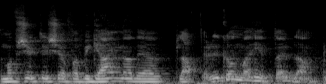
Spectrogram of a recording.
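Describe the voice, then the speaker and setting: There's audible room echo around this man's medium-pitched voice. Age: 50s. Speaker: record collector and harmonica player in a tribute band. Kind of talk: casual chat.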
